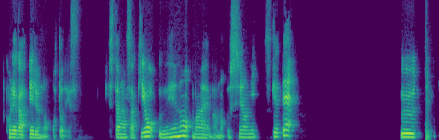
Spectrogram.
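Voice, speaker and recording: A woman giving a casual spoken lesson on English pronunciation, patiently demonstrating sounds with drawn-out vowels. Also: medium pitch, gravelly. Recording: lo-fi dull sound.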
